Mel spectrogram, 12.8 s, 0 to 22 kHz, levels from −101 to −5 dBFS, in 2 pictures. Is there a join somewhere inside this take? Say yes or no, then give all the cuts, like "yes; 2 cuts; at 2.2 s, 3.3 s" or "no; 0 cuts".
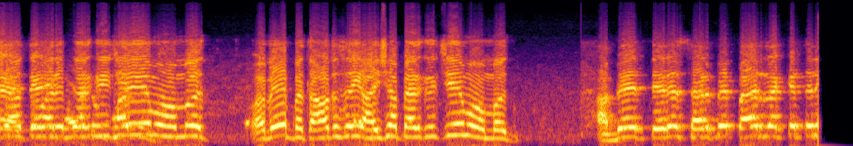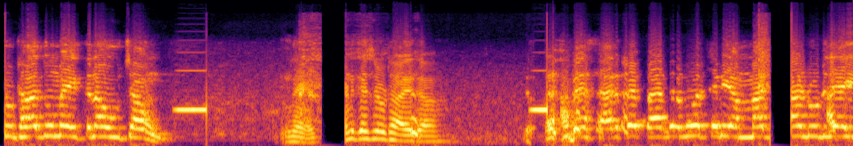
no; 0 cuts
